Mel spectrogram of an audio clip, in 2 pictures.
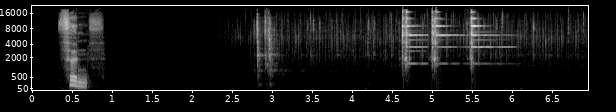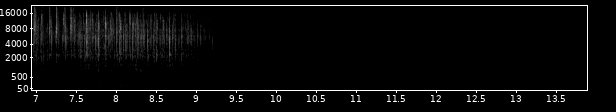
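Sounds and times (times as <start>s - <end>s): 
speech: 0.4s - 0.9s
faint rattle of a bicycle: 2.3s - 9.3s
bicycle bell ringing: 2.8s - 8.1s.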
